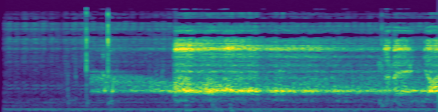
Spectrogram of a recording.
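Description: Halloween animatronic Frankenstein prop starting up: two small clicks about a second in, then a sudden, steady, noisy hum with a held tone from just under halfway through.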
